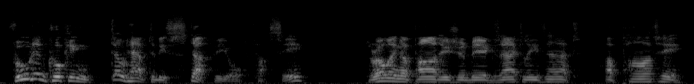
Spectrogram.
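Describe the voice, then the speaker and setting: A man reading recipes aloud as a host, in a dramatic audiobook style with deliberate pauses and emphasis. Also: medium pitch, sharp tone.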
